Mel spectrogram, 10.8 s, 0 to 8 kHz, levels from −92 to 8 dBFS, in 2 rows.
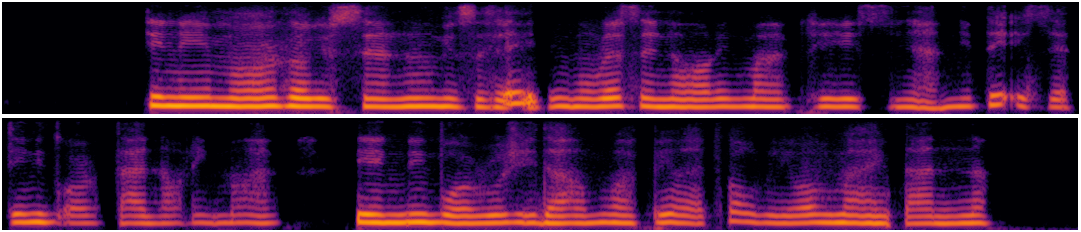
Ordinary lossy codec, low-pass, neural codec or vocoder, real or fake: Opus, 24 kbps; 7.2 kHz; codec, 16 kHz in and 24 kHz out, 0.4 kbps, LongCat-Audio-Codec, four codebook decoder; fake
